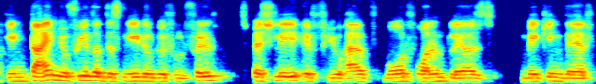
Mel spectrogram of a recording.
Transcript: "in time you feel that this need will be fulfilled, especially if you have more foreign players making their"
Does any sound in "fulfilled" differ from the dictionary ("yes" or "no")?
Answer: no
